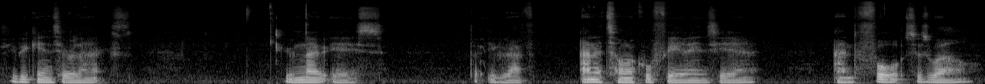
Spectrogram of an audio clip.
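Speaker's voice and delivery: measured meditation voice with long pauses; guided meditation. Real, not acted. Teacher guiding anxious listeners through breathing, calm meditation voice. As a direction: guide them calmly through the breath, leaving space between phrases.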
